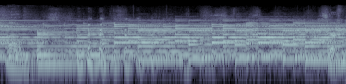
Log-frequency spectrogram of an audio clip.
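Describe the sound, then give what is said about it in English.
A banjo drenched in heavy reverb, its plucked notes smearing into a dense, ringing wash that sustains loudly and steadily throughout, with no voices. “I mean, that's a ton of reverb.”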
